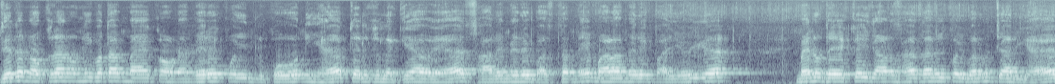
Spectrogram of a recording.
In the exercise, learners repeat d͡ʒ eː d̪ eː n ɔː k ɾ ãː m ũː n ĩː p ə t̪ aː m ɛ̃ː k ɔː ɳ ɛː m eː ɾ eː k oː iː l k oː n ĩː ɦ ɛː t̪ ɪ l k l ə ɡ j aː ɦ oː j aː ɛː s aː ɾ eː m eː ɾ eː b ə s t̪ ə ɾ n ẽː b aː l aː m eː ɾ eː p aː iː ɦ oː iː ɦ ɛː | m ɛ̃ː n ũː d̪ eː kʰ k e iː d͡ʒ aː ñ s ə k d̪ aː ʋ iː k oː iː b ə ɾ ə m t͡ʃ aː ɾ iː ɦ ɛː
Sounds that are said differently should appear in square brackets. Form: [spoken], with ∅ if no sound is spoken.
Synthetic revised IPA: d͡ʒ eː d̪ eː n ɔː k ɾ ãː [n] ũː n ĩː p ə t̪ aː m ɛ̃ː k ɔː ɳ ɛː m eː ɾ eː k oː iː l k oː n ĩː ɦ ɛː t̪ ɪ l k l ə ɡ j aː ɦ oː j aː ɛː s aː ɾ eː m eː ɾ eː b ə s t̪ ə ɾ n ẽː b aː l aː m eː ɾ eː p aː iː ɦ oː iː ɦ ɛː | m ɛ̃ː n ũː d̪ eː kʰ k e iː d͡ʒ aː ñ s ə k d̪ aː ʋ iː k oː iː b ə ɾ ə m t͡ʃ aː ɾ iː ɦ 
